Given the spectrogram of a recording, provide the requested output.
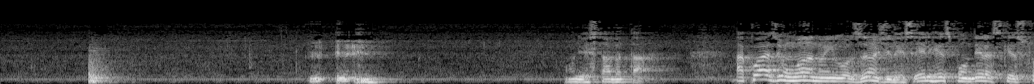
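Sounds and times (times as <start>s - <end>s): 
person drinking water: 2.4s - 5.0s
speech: 3.1s - 3.9s, 5.8s - 6.6s, 7.4s - 10.3s.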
